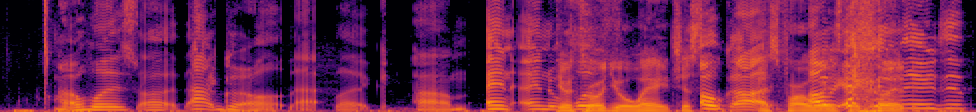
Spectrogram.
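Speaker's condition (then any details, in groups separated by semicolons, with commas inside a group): Cerebral palsy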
